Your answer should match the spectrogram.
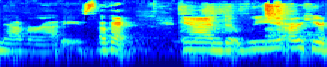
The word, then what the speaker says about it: Navarrete: Navarrete's Tex-Mexican food. M. Navarrete's.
